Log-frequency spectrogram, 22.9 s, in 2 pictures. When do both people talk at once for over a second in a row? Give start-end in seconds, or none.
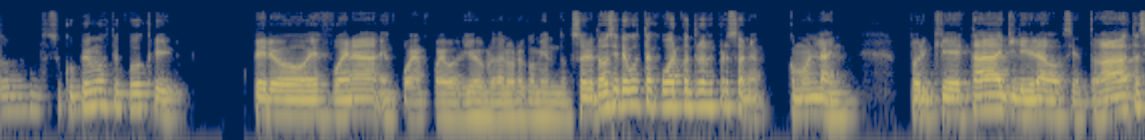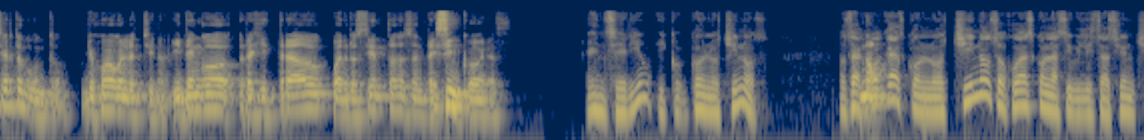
none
